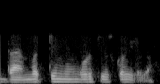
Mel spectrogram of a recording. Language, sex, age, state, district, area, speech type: Telugu, male, 30-45, Andhra Pradesh, Kakinada, urban, conversation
